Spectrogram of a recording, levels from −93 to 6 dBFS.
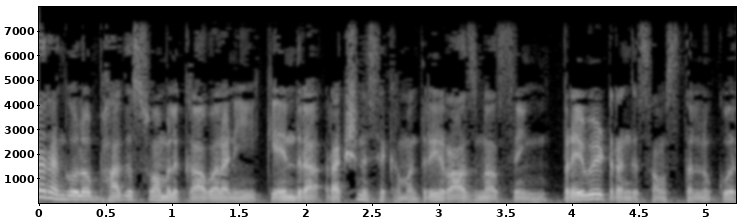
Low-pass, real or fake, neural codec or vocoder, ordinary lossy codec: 7.2 kHz; real; none; none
